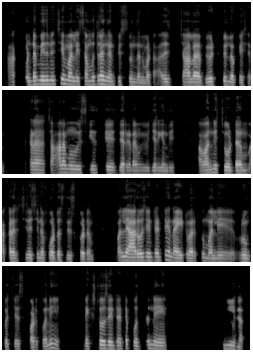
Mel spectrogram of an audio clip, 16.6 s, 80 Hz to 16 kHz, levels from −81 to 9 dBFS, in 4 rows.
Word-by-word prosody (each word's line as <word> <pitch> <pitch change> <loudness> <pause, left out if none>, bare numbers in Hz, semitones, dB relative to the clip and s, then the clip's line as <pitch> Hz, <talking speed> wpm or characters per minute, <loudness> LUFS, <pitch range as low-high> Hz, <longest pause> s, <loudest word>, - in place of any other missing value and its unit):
ఆ - - -5 0.2
కొండ 150 +1 0
మీద 170 0 +7
నుంచి 170 +3 -3
మళ్ళీ 155 -2 +5
సముద్రం 160 +4 +4
గనిపిస్తుందన్నమాట. 140 -6 -5
అది 135 - +1 0.3
చాలా 130 0 +5 0.2
బ్యూటిఫుల్ 140 +1 -1
లొకేషన్. 120 -1 -9 0.3
అక్కడ 140 0 0 0.3
చాలా 155 +1 +2
మూవీస్ 145 -2 -3
సీన్స్ 145 +1 -8
తీస్ 135 -2 -1
జరగడం 125 0 0 0.3
జరిగింది. 125 -1 -6 0.5
అవన్నీ 125 +5 +2
చూడడం, 125 -1 +3 0.2
అక్కడ 135 - +1 0.2
చిన్న, 135 0 -3
చిన్న 135 -2 -2
ఫోటోస్ 135 +1 0
దీసుకోవడం. 120 -1 -3 0.4
మళ్ళీ 165 0 +4
ఆరోజేంటంటే, 155 +3 +3
నైట్ 135 +1 +3
వరకు 130 - -1
మళ్ళీ 125 +1 0 0.3
రూమ్‌కొచ్చేసి 125 -2 -4
పడుకొని, 130 +9 -3 0.5
నెక్స్ట్ 135 +5 -7
రోజేంటంటే 150 0 +2
పొద్దున్నే 145 +2 -2 1.0
ఫుల్‌గా. 145 -8 -3
135 Hz, 130 wpm, -25 LUFS, 125-150 Hz, 1.0 s, మీద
